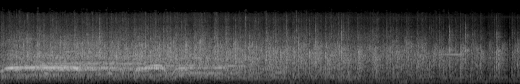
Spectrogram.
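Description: A church congregation breaks into loud sustained applause with some cheering, the clapping dense at first and gradually thinning and fading over about ten seconds.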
